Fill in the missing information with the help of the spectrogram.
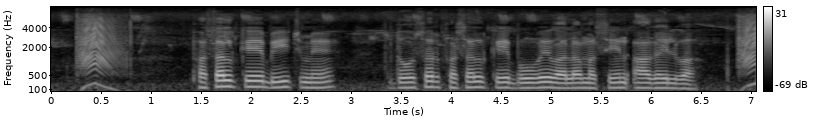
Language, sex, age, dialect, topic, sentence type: Bhojpuri, male, 25-30, Southern / Standard, agriculture, statement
